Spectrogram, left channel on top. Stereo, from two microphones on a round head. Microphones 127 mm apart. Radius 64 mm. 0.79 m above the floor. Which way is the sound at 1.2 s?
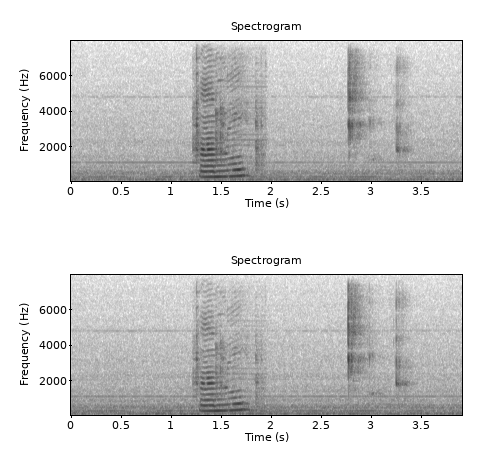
30° left (ahead or behind).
